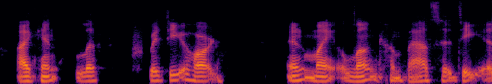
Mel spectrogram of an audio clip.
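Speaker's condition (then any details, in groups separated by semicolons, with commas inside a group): ALS; hard time speaking, speech obviously affected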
